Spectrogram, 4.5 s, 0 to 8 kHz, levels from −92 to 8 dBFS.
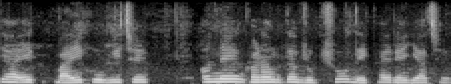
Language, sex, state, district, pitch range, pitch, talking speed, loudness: Gujarati, female, Gujarat, Valsad, 210-240 Hz, 230 Hz, 160 wpm, -15 LUFS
